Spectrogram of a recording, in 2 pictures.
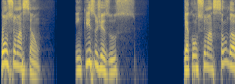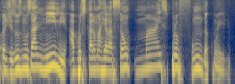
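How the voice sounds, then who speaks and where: A man, a pastor preaching a sermon and calling on church members by name, shifting between loud and quiet. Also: a little high, expressive, moderate pace, no room sound. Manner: addresses congregation members by name.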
